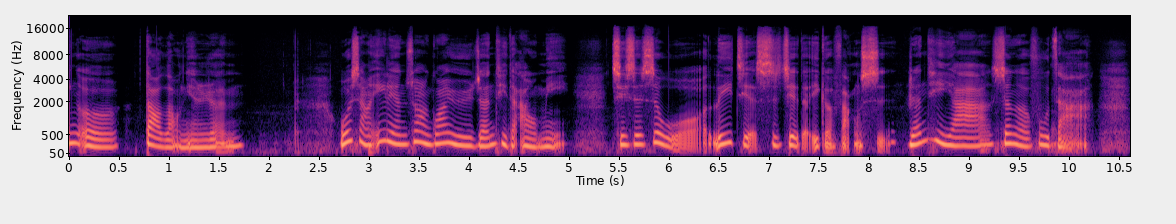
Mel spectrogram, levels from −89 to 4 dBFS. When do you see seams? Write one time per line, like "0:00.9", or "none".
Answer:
0:08.3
